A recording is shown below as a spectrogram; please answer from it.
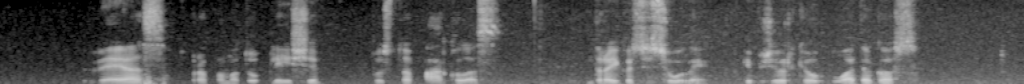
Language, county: Lithuanian, Vilnius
